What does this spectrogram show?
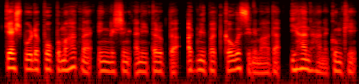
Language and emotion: Manipuri, neutral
